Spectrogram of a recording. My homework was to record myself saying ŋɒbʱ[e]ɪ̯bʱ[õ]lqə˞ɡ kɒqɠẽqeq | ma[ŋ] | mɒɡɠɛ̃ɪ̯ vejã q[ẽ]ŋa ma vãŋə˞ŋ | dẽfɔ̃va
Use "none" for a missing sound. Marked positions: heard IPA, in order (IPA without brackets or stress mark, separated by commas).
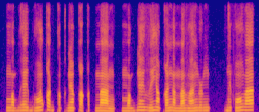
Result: ɛ, ɔ̃, ŋ, e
